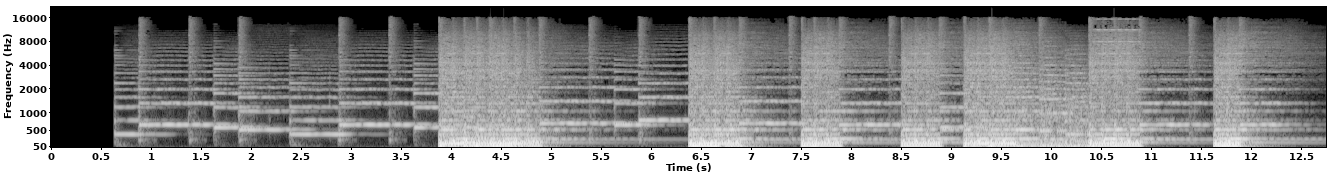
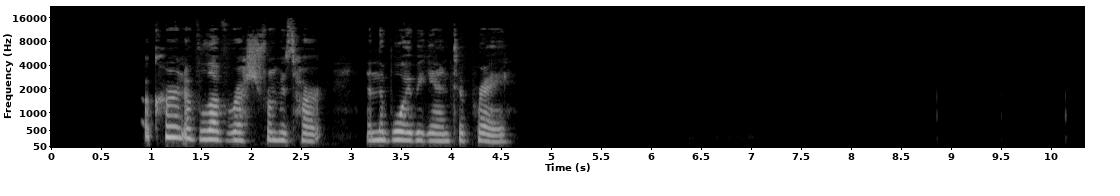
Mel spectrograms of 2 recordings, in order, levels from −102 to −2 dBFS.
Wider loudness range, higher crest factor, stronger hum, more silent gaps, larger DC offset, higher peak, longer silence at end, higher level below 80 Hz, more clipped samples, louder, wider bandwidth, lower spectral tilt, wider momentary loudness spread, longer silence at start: about the same, 9 LU vs 9 LU; second, 14 dB vs 24 dB; neither; second, none vs 3.09-3.15 s; neither; first, 0 dBFS vs -22 dBFS; second, 0.05 s vs 5.75 s; first, -20 dBFS vs -90 dBFS; neither; first, -15 LUFS vs -41 LUFS; first, 16.5 kHz vs 13 kHz; about the same, -5 dB/octave vs -4 dB/octave; first, 14 LU vs 11 LU; second, 0.65 s vs 0.95 s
